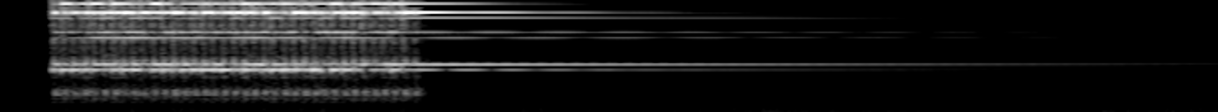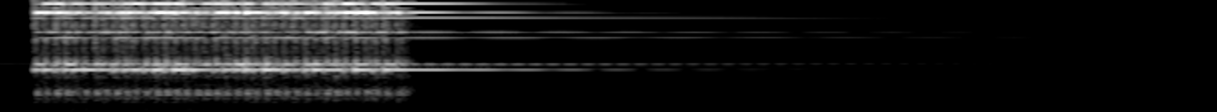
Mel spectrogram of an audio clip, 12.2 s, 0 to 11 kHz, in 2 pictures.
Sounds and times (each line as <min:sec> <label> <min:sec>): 0:00.0 room noise 0:12.1
0:00.3 old style telephone 0:02.6
0:06.2 old style telephone 0:09.3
